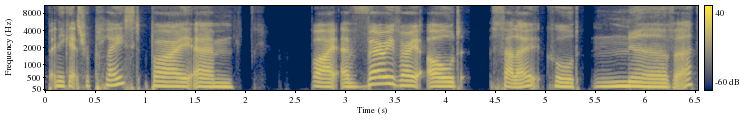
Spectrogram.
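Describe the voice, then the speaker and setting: A woman's voice: fairly low pitch, clean tone, no room sound. A woman co-hosting a podcast in casual chat, swearing freely and often restarting her sentences. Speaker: podcast co-host.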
